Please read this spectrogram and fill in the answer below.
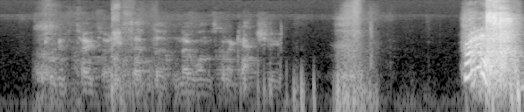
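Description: Soft low voicing and a short burst, then one loud explosive sneeze near the end.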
